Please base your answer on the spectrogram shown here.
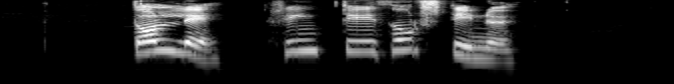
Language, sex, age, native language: Icelandic, female, 30-39, Icelandic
